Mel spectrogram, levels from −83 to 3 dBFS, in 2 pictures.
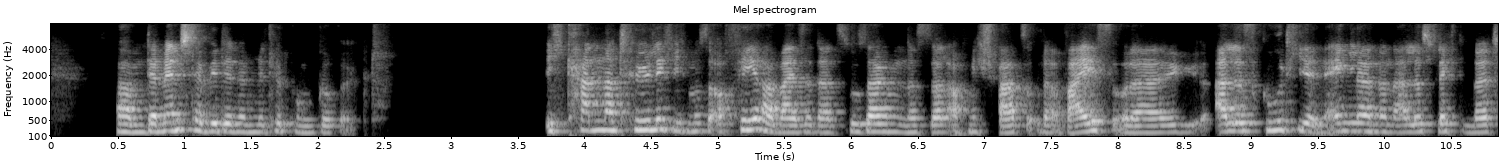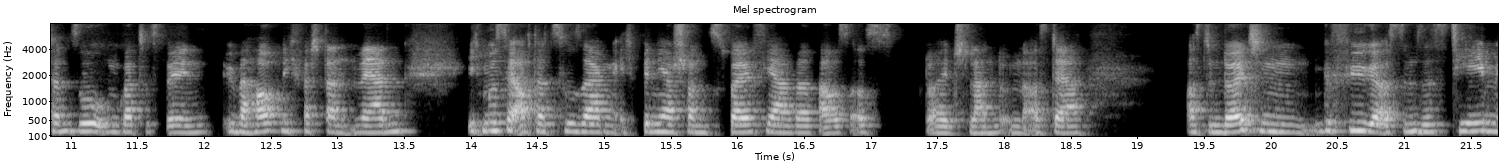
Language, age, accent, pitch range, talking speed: German, 20-39, German, 180-210 Hz, 190 wpm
